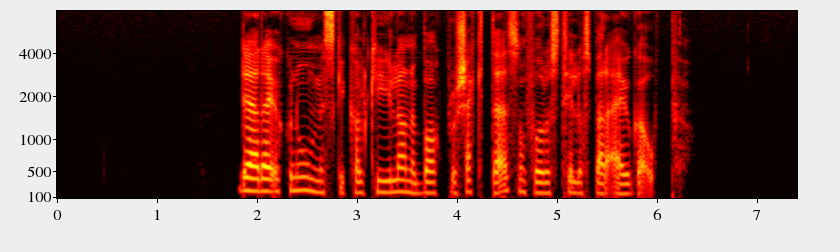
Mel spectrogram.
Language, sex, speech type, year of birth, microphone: Norwegian, female, read, 1985, Sennheiser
